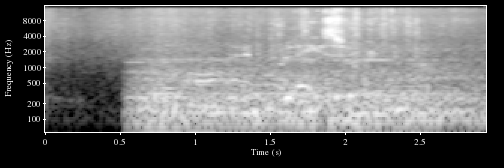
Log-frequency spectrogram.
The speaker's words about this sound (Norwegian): Bilen kjører forbi stedet der firebarnsfaren Ahmed Hadros ble funnet med flere skudd i kroppen.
